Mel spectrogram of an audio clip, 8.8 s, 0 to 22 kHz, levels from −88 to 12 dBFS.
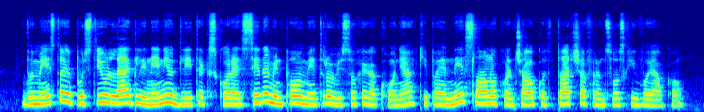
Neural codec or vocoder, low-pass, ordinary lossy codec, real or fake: vocoder, 44.1 kHz, 128 mel bands every 512 samples, BigVGAN v2; 14.4 kHz; MP3, 96 kbps; fake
